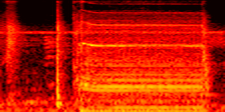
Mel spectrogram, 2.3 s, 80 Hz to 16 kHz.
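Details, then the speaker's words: Honda Vario 125/150 fuel pump after servicing, pressure near 3 bar (spec 3 bar): clicks, then steady high-pitched electric whine holds about a second and cuts off cleanly; normal priming. "Kalau untuk suara yang seperti sempitan jangan khawatir, karena itu suara rotaknya."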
